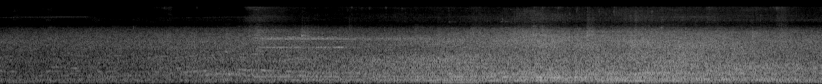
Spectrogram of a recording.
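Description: A road vehicle passing on the highway, its engine and tyre noise building steadily for several seconds and loudest near the end.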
